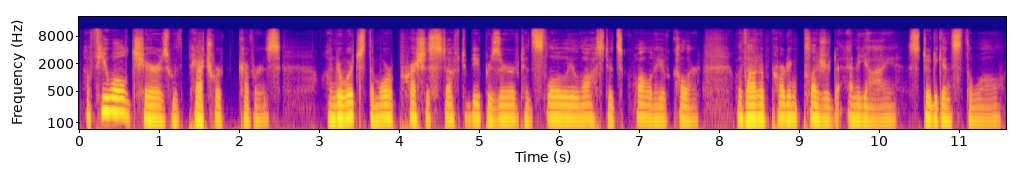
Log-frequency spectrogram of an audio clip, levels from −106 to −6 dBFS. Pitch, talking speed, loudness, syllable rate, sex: 120 Hz, 175 wpm, -19 LUFS, 5.0 syllables/s, male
